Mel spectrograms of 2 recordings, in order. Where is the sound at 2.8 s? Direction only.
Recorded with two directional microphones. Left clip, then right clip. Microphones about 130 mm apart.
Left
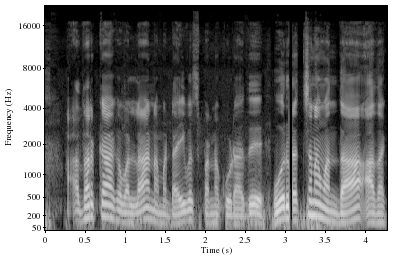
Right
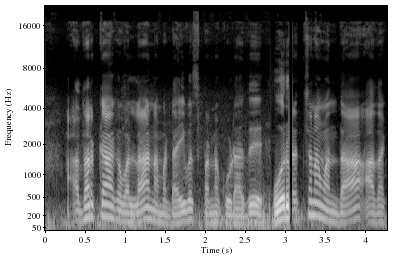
Centre (ahead or behind).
